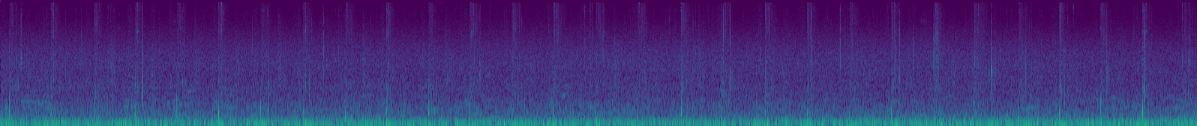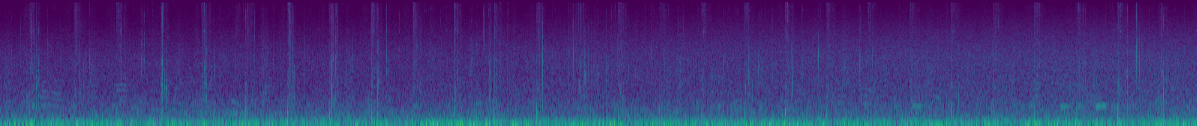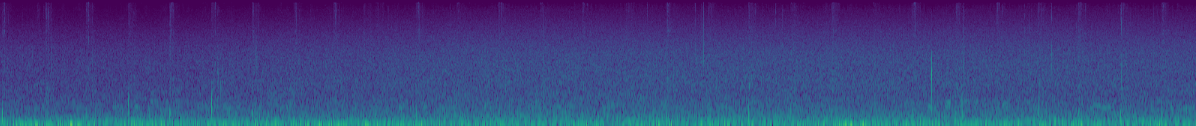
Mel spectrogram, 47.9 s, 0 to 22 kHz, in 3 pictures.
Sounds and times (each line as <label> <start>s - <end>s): sounds of cement factory slowly appear 0.0s - 47.8s
walking 0.0s - 47.8s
